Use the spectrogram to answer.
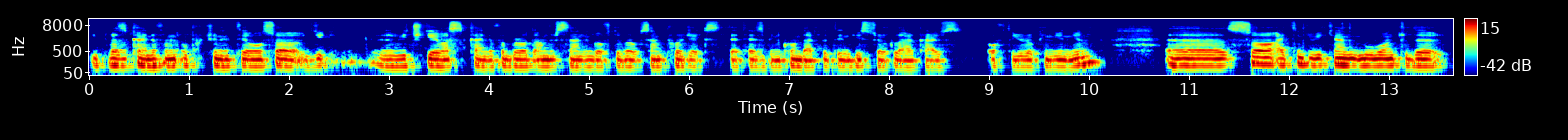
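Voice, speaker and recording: A man moderating an academic question-and-answer session, speaking unscripted in halting, hesitant phrases. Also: lowish voice, mellow, slightly rough, low-quality recording.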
